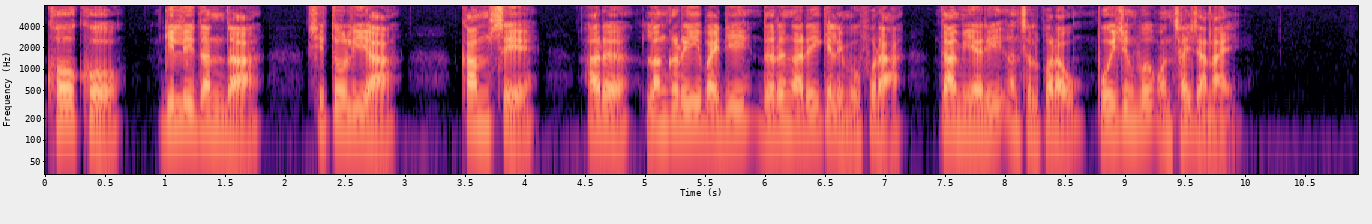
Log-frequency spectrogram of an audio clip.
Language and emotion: Bodo, neutral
